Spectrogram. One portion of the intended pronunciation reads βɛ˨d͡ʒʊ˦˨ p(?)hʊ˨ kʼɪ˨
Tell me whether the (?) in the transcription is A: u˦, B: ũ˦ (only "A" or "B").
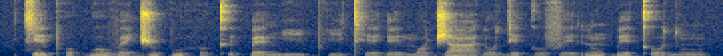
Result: A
